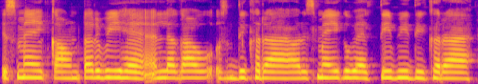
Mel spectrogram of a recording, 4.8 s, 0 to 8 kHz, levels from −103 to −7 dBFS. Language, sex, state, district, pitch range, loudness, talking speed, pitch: Hindi, female, Jharkhand, Deoghar, 225-240 Hz, -13 LUFS, 225 wpm, 230 Hz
